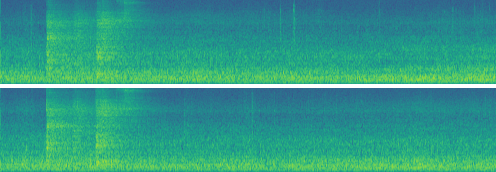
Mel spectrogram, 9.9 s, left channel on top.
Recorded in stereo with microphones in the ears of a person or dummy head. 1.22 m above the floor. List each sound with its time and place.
0.9 s footsteps: 20° right (ahead or behind), 2.5 m; by 2.2 s 35° right (ahead or behind), 3 m
2.3 s keys jangling: 15° left (ahead or behind), 3 m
